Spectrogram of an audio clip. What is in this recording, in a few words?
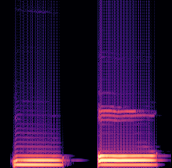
"uo", Chinese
